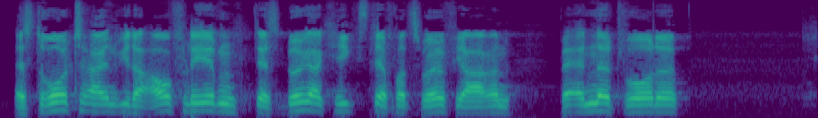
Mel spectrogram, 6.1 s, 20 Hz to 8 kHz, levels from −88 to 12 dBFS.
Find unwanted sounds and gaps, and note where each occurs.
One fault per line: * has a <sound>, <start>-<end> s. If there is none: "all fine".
all fine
